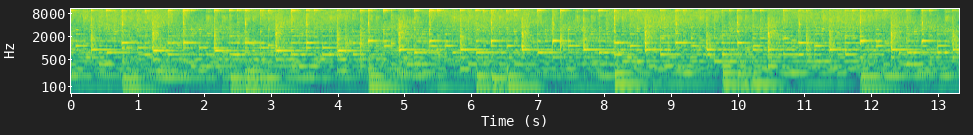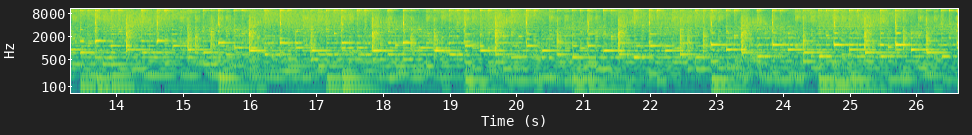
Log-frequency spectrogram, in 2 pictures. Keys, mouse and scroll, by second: 0.3-0.7 scroll down 1, 3.0-4.1 scroll up 1, 5.8 scroll up 1, 5.9 click, 6.6-9.6 drag, 9.7 click, 11.8 alt+shift+click, 14.7 alt+shift+click, 17.5 ctrl+z, 20.4 alt+shift+click, 23.0 alt+shift+click.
